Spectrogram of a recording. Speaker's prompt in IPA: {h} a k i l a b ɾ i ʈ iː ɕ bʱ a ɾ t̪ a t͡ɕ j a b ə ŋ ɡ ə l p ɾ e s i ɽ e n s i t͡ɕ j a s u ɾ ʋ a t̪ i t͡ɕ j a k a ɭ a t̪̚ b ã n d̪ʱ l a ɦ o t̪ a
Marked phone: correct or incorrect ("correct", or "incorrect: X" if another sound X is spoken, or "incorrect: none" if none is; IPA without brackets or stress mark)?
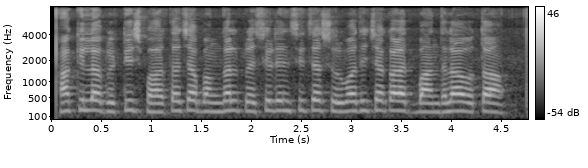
correct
